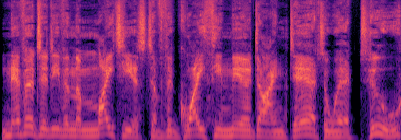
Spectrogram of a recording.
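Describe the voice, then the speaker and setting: A put-on character voice comes out as a growl. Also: man, fairly high pitch for a man, moderate pace, very clean recording, silent background. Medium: read story. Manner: earnest, concerned.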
